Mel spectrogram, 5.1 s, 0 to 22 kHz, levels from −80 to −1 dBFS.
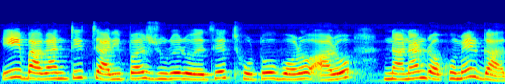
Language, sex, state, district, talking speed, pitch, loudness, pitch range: Bengali, female, West Bengal, Jhargram, 130 wpm, 275 Hz, -15 LUFS, 260-295 Hz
